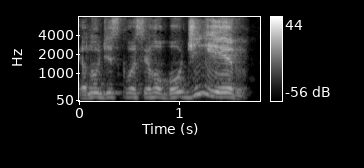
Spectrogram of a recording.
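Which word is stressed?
dinheiro. The stress is on "dinheiro".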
